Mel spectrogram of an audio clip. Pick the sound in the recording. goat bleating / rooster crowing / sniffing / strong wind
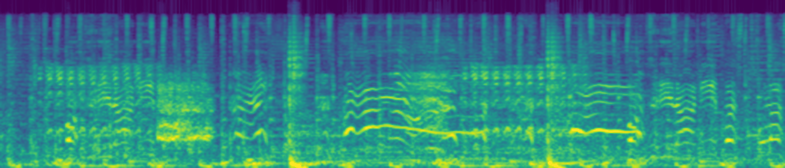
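goat bleating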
